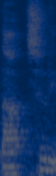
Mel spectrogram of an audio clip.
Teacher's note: 자, 형식 형태소라는 말은 실질적 의미가 없다. 자, 그러니까 실질적 의미가 없는 형식 형태소가 올 때는 이 치읓이라고 하는 원래 소리가 그대로 넘어가야겠네요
